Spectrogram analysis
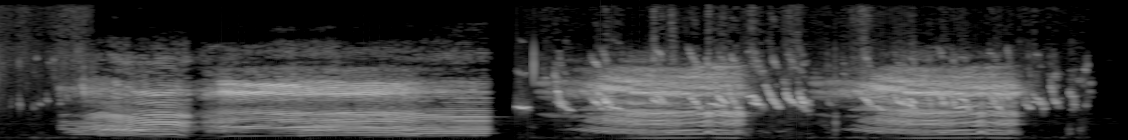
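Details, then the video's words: Cow lowing in three long, harmonic moos, the first stretching over two seconds, the later two shorter with a wavering pitch; faint background noise beneath. "Cow sounds"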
